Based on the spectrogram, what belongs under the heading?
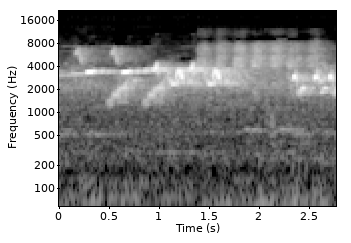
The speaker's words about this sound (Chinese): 很快，一座新鸟舍立在了托比的机房旁。鸟儿马上飞了进去，啾啾地叫得好欢快。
